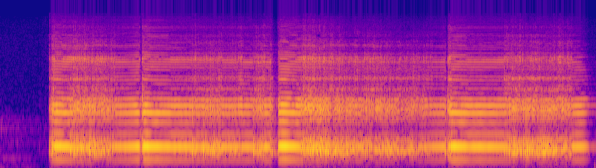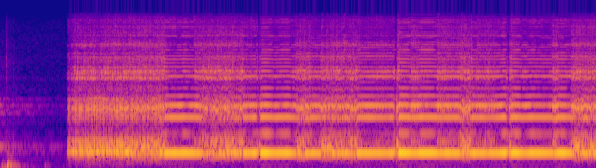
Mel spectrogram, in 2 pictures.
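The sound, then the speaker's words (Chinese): An erhu is bowed to demonstrate a harsh, dry ('zao') tone, an example of poor tone quality: two loud sustained phrases of held notes separated by a short break, bright and edgy throughout, with no voices. “请听声音发燥。”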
